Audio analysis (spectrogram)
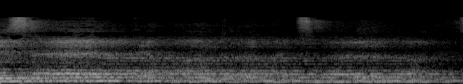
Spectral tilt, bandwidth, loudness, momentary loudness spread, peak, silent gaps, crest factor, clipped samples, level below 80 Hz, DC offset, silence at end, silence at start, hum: -4.5 dB/octave; 9.8 kHz; -33 LUFS; 8 LU; -18 dBFS; none; 16 dB; under 0.1%; -64 dBFS; under 0.1%; 0 s; 0 s; none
